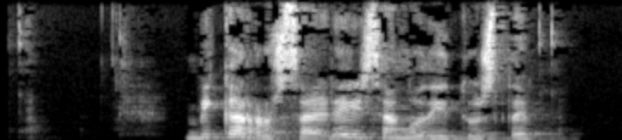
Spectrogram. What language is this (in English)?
Basque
